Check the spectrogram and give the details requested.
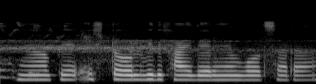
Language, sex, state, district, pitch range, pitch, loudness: Hindi, female, Bihar, Saran, 210-225 Hz, 220 Hz, -27 LUFS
